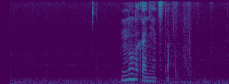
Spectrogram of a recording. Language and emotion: Russian, neutral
